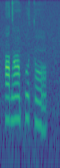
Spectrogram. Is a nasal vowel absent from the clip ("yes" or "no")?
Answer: no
